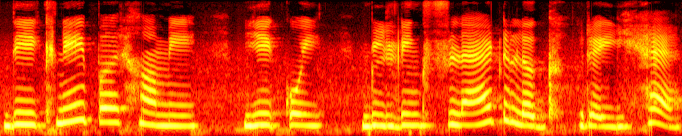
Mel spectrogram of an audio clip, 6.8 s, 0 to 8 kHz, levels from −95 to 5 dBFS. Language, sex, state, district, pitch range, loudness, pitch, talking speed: Hindi, male, Punjab, Fazilka, 235-275 Hz, -12 LUFS, 245 Hz, 90 wpm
